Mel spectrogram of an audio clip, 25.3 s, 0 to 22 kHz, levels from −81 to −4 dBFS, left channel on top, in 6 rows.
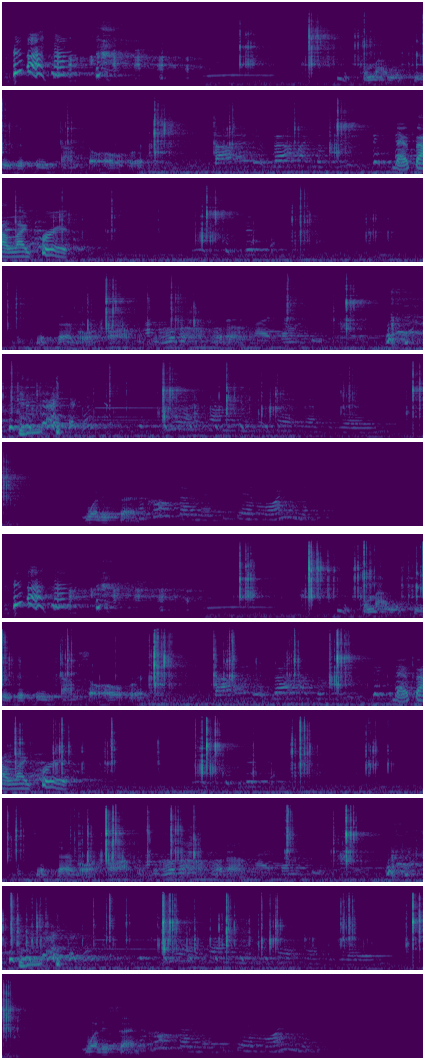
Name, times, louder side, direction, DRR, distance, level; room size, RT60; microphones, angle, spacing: voice 1, 0.0-1.1 2.1-2.7 8.1-9.1 17.1-17.4, left 4 dB, 30° left, 17 dB, 0.6 m, -48 dB
voice 2, 1.3-1.6 15.1-17.6 18.2-18.3, left 1 dB, 85° left, 2 dB, 2.4 m, -56 dB
sound 1, 2.1-4.4 4.7-5.4 5.7-15.6 15.9-21.2, right 10 dB, 40° right, 0.7 m, -48 dB
voice 3, 3.3-5.6 12.9-15.1 21.8-22.5, right 2 dB, 60° right, 6 dB, 2.3 m, -58 dB
sound 2, 5.5-19.8, equal, ahead, 4.5 m, -69 dB
voice 4, 6.1-9.1 10.3-10.9 17.0-17.8 18.1-18.2 18.5-20.7 22.4-24.1, left 2 dB, 55° left, 2 dB, 4.7 m, -61 dB
25.0 x 14.5 x 7.7 m, 1.4 s
head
